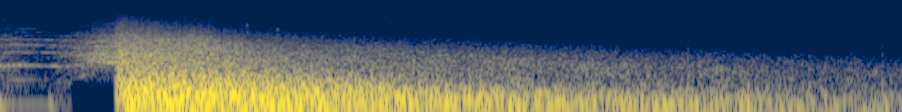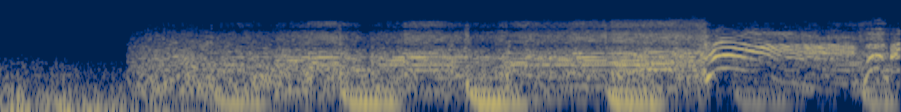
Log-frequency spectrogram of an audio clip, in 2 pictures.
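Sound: explosion sound effect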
